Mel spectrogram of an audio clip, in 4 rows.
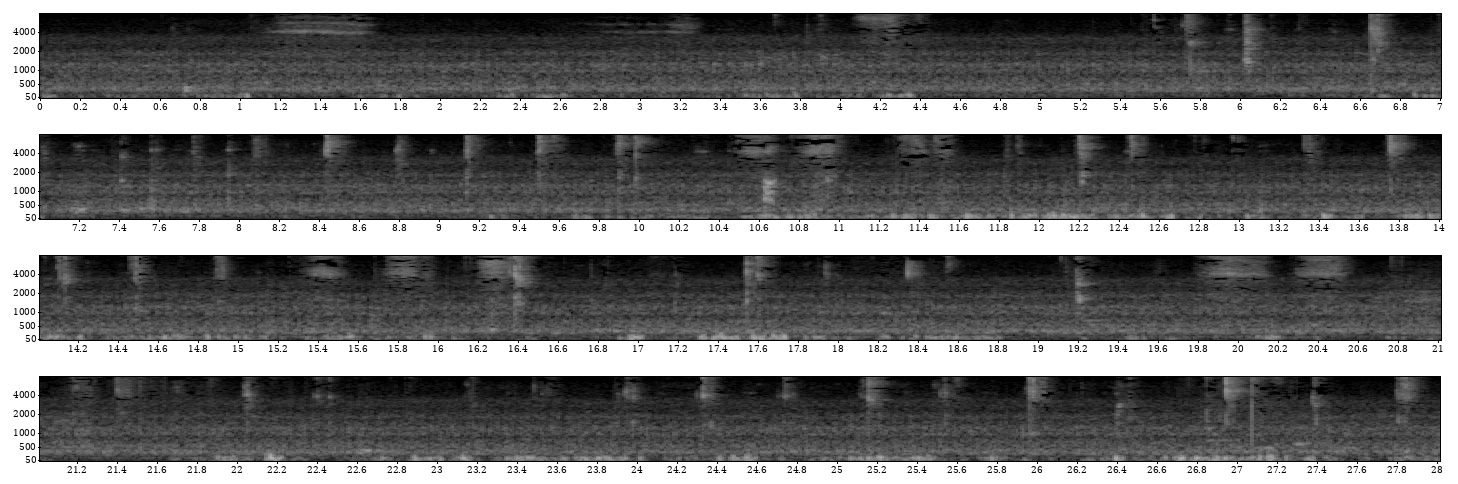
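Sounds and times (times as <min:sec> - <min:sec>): wet chewing mouth sounds: 0:05.5 - 0:19.3, 0:20.8 - 0:28.0.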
